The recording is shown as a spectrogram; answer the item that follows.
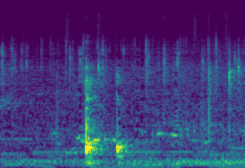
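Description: Grains and split lentils sizzling in hot oil in a pan, a steady frying hiss. Two short, louder sounds come close together about a second in.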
